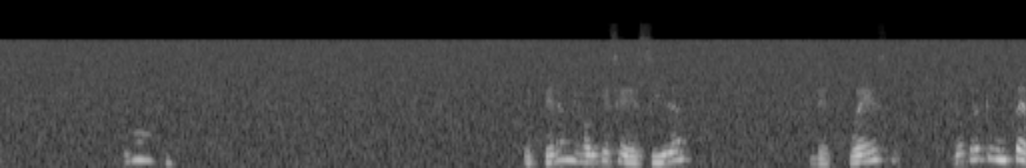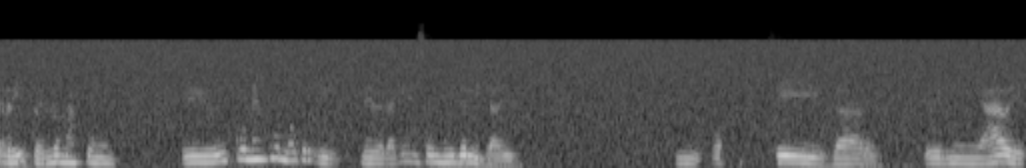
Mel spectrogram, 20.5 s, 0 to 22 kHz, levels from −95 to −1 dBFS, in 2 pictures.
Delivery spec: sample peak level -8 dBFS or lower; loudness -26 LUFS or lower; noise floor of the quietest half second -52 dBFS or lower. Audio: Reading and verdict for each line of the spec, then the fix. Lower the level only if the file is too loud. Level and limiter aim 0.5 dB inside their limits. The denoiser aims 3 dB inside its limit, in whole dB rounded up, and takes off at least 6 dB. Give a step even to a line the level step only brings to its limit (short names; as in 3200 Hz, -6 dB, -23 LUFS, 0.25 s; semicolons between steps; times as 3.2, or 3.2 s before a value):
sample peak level -17.0 dBFS: OK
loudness -33.0 LUFS: OK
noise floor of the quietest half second -50 dBFS: fail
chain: denoiser 6 dB, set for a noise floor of -50 dBFS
